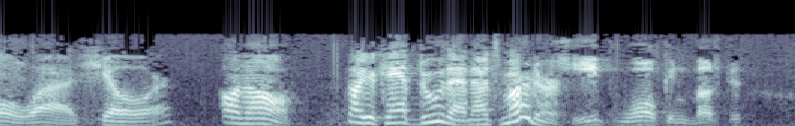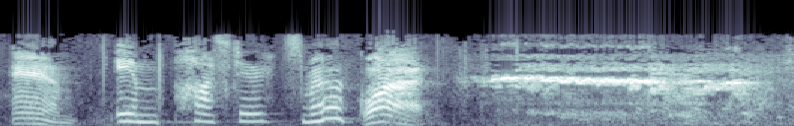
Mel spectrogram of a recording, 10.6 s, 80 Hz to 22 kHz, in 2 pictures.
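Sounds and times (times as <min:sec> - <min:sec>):
speech: 0:00.0 - 0:08.3
wild horse neighing: 0:08.4 - 0:10.5.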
